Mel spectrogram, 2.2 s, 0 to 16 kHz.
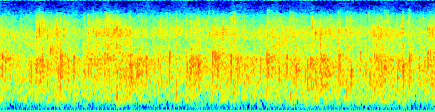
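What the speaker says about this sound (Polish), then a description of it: "ale wielkie brawa dla nich" Warm, continuous applause from an audience at a family music festival award ceremony in Tczew, 1998, even and sustained with no voices on top.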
